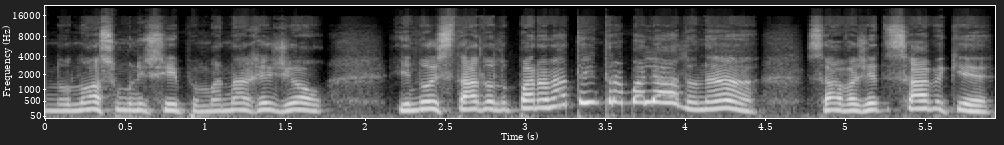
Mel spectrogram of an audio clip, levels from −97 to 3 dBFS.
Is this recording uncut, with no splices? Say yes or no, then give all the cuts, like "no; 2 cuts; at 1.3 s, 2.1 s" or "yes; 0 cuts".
yes; 0 cuts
